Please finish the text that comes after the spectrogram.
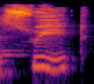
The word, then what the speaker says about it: suite: दूसरा word SUITE, इसे pronounce किया जाता है स्वीट, और इसका मतलब होता है होटल में कमरों का सेट।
